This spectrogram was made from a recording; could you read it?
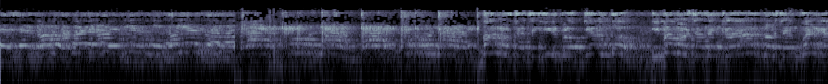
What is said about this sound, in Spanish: Con gritos y carteles se instalaron las protestas.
